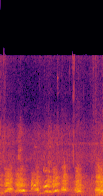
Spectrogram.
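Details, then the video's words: Village dog fighting a wild boar: a quick run of short, mid-pitched, harmonic barks and yelps, coming roughly every half second, each clipped and rough-edged, with no other clear sounds around them. "Pertarungan anjing kampung vs babi hutan"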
